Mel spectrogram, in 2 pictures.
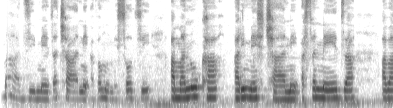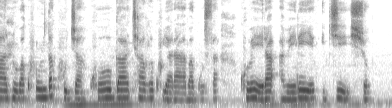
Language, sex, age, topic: Rundi, female, 18-24, agriculture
